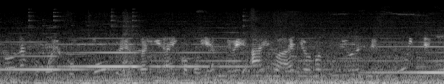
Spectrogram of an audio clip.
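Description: A voice speaking Spanish in the manner of a news report, over a steady low rumble of bus and street traffic, with held tones under the voice.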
